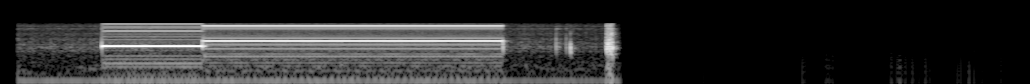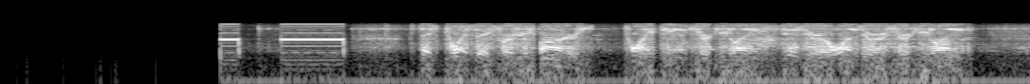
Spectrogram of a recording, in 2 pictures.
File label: Medical Call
